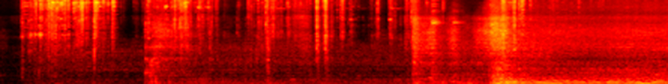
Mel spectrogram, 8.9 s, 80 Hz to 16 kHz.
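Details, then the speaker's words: 1972 Monte Carlo V8 with old Quadrajet carburetor, warm (not cold) start: keys rattle, brief crank, catches quickly and settles to steady even low idle; normal warm start. "this is not a cold start I will leave a lot to you all they say there's a co-starter does not start that easy on the first try trust me it still has the old Quadrajet carburetor on"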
